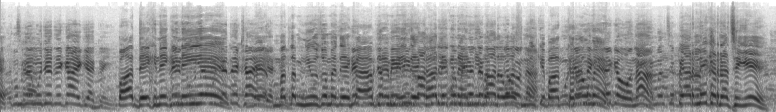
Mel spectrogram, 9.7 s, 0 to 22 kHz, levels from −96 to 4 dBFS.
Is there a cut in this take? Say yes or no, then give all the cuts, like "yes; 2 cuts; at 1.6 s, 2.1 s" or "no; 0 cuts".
no; 0 cuts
